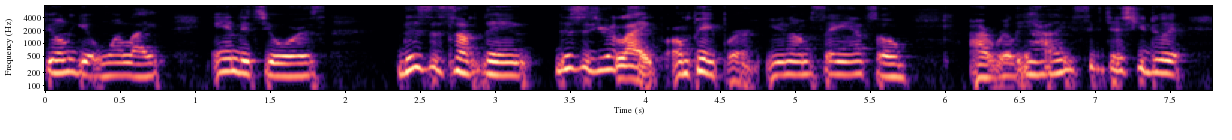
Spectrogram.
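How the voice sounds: Putting on a character voice, a woman talks in a raspy tone at medium pitch and a fairly quick pace.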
